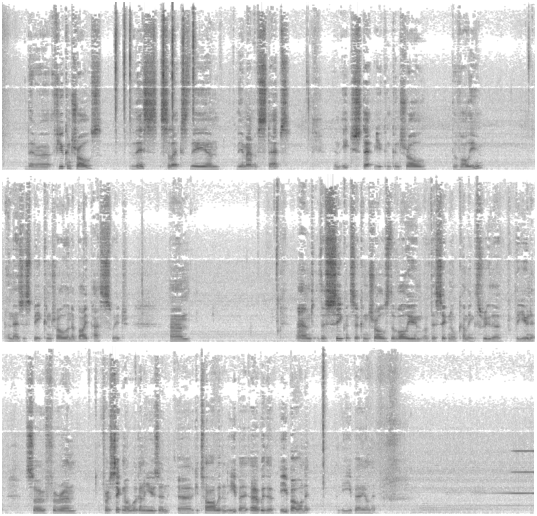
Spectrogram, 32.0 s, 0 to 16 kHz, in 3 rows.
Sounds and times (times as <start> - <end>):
Speech: 0.5 - 2.0, 2.6 - 5.8, 6.6 - 9.7, 10.7 - 13.2, 14.0 - 14.5, 16.5 - 28.9.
